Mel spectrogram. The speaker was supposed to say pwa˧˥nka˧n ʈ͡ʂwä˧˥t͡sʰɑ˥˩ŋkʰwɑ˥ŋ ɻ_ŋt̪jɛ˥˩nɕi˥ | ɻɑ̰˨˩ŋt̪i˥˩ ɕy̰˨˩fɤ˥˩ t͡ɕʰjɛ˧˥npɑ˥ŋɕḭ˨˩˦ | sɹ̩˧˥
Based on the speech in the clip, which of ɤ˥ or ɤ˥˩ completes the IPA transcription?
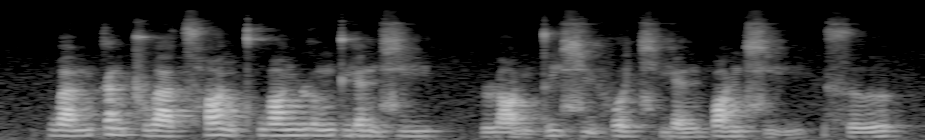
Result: ɤ˥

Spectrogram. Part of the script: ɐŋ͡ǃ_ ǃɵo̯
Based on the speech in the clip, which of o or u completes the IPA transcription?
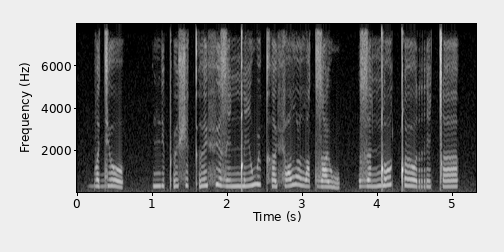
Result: o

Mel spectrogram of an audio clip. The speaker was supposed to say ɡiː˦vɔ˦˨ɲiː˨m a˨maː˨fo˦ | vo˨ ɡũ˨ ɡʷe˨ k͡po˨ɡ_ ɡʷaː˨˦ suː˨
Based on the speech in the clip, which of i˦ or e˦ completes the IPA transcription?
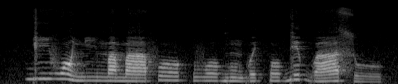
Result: e˦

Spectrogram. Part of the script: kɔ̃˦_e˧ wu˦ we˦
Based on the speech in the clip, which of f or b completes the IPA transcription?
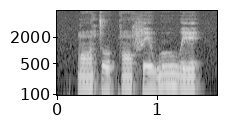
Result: f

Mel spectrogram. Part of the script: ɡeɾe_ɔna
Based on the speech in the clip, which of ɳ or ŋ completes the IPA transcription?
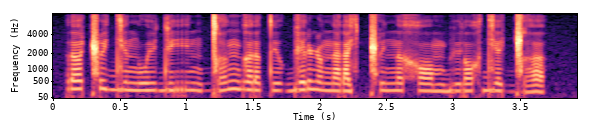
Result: ɳ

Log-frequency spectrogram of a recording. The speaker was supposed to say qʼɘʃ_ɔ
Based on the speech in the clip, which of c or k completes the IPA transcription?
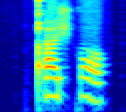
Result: k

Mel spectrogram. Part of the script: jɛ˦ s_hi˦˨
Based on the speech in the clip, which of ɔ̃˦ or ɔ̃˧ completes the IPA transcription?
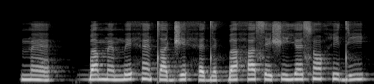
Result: ɔ̃˦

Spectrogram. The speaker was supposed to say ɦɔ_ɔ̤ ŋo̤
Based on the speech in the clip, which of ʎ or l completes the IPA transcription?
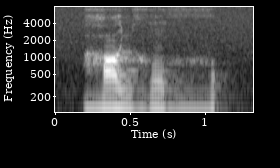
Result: ʎ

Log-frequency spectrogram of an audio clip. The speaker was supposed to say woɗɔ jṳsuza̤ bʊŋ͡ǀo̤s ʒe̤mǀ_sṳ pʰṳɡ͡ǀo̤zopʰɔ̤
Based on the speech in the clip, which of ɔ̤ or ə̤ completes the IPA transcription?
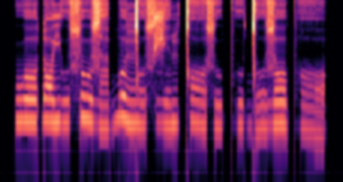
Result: ɔ̤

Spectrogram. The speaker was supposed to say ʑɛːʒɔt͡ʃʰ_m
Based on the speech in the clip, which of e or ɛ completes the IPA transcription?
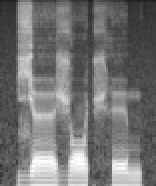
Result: e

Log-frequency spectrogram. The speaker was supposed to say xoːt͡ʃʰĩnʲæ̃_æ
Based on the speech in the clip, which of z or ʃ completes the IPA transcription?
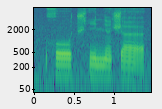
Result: ʃ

